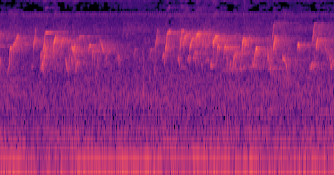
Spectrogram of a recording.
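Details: Resident bulbul answering a rival: quick bursts of bright, chirpy notes that jump up and down in pitch, delivered in rapid clustered phrases over a low background hum.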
